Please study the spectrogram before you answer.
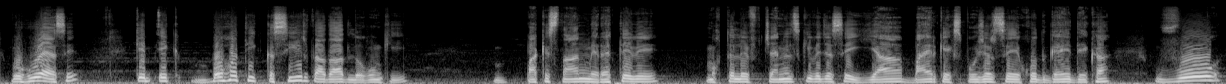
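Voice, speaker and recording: Mellow-voiced man from Pakistan. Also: mid-range voice. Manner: reflective, mixes English phrases into his speech. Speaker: guest speaker on parenting. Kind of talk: earnest podcast discussion.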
